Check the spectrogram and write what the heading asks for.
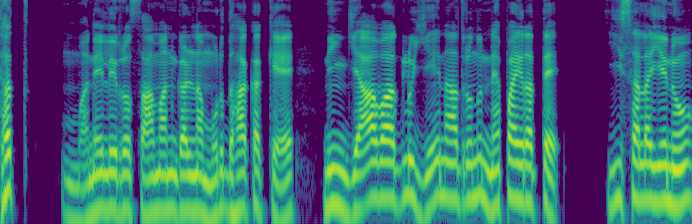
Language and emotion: Kannada, disgusted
